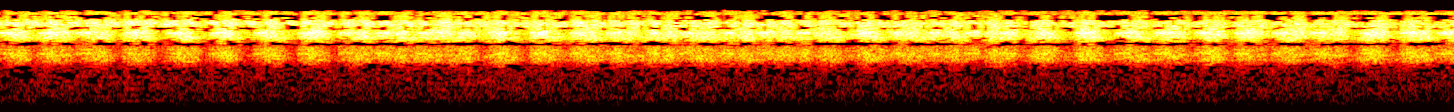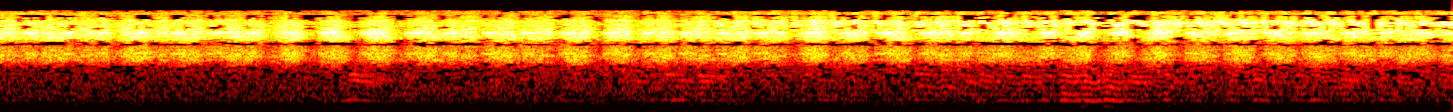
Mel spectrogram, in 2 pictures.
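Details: Provençal summer cicadas fill the air with an intense, sizzling buzz, rhythmically pulsing with slight swells in loudness, and faint soft background sounds underneath.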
